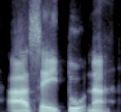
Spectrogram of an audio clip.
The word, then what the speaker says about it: aceituna: Aceituna, aceituna. La mayor fuerza está en la sílaba tú.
